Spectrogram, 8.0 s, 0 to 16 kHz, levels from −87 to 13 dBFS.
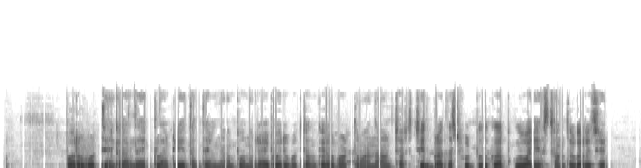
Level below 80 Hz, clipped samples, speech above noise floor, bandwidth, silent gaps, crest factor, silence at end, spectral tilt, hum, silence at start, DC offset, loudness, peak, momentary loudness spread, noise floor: -48 dBFS; under 0.1%; 35 dB; 7.6 kHz; none; 18 dB; 0.45 s; -6 dB/octave; none; 0.85 s; under 0.1%; -19 LUFS; 0 dBFS; 6 LU; -53 dBFS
